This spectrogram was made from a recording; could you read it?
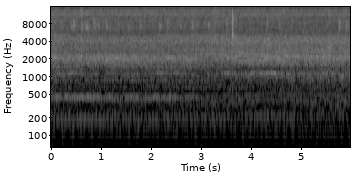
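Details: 2005 Mazda3 1.6 petrol cold start: steady droning hum and faint higher whine over idle, gone once engine warms up; source unidentified.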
